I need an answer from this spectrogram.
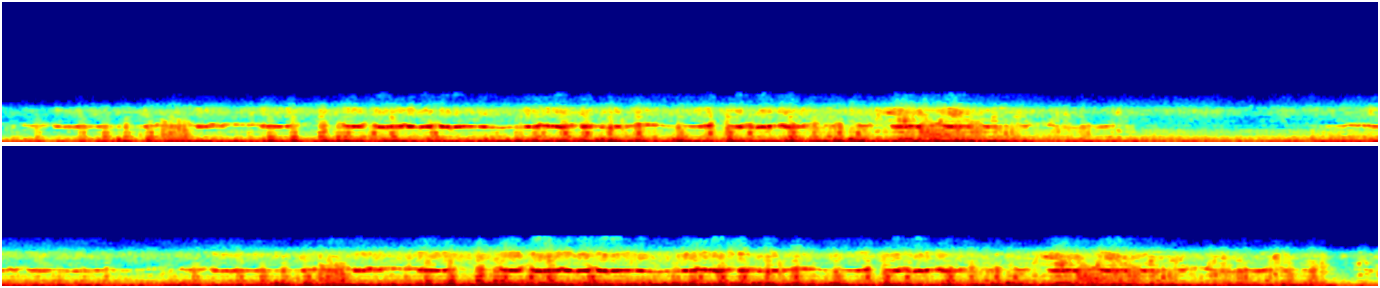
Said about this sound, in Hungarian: Annál is inkább, mert íme a felvonó híd leereszkedett.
